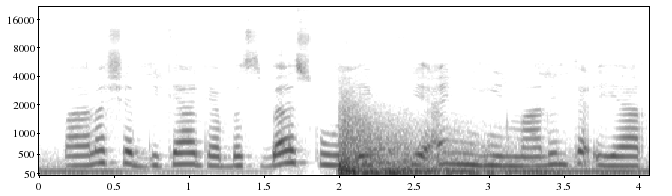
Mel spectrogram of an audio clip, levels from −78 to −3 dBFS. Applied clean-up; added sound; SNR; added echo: none; Drum; -2 dB; none.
